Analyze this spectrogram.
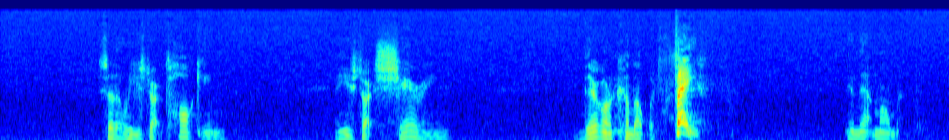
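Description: A middle-aged man speaks with animation through a microphone in short bursts, with pauses between them.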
